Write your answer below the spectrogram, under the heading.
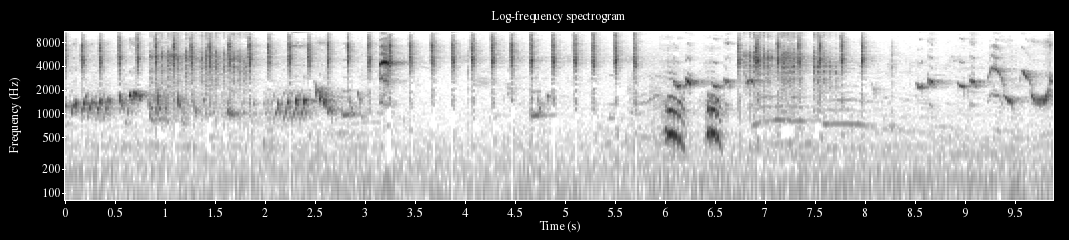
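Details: Asian brown flycatcher singing actively: varied, dense song of rapid repeated ticking notes, buzzy trills and short downslurred whistles, with fast chattering runs.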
